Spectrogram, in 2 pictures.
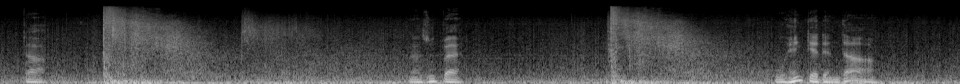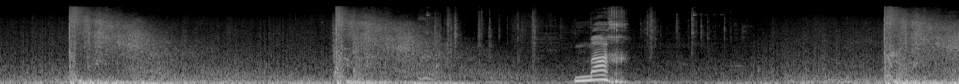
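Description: Rifle shots crack loudly, each followed by a rolling echo.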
